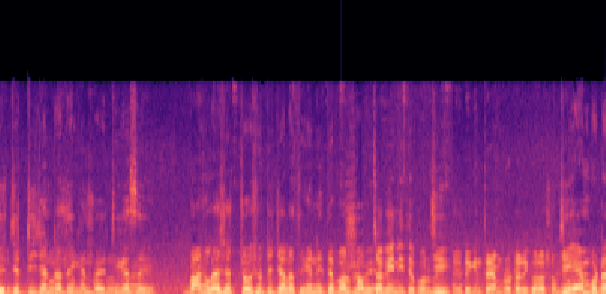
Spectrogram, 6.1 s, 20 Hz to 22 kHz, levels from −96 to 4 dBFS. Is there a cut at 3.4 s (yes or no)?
no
